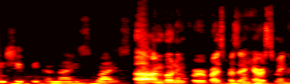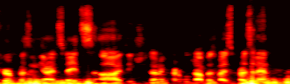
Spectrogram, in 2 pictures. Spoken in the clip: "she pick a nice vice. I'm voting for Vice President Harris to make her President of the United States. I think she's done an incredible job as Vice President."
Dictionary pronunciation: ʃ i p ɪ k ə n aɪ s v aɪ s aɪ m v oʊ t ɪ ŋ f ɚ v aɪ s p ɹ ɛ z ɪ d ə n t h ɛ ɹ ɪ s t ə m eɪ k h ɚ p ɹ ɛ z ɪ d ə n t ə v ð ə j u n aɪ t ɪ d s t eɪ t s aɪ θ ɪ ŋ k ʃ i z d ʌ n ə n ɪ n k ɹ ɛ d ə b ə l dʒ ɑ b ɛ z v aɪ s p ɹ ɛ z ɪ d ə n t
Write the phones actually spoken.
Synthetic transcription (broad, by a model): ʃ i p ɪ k ə n aɪ s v aɪ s aɪ m v oʊ t ɪ ŋ f ɚ v aɪ s p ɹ ɛ z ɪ d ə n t h ɛ ɹ ɪ s t ə m eɪ k h ɚ p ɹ ɛ z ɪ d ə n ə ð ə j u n aɪ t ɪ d s t eɪ t s aɪ θ ɪ ŋ k ʃ i z d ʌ ə n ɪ k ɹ ɛ d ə b l dʒ ɑ b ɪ z v aɪ s p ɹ ɛ z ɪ d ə n t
